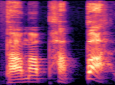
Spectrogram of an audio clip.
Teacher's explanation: 양순음. 양순음이라고 하는 말은 입술, 양입술에서 소리를 만들어낸다.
